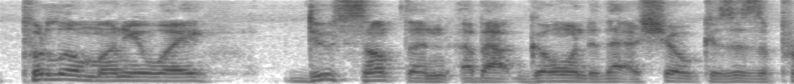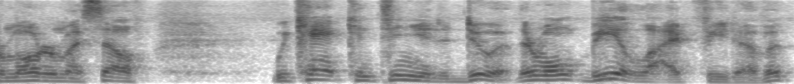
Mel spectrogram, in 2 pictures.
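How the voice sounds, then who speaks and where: A man's voice: mid-range voice, husky. A middle-aged man hosting a live podcast, chatting casually and enthusiastically, often repeating his words as he goes. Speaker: podcast host.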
